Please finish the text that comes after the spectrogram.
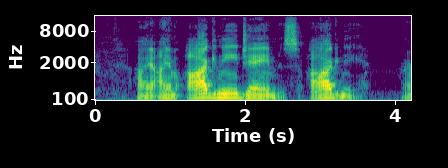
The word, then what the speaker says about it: Agni: By the way, I'm gonna I'm changing the pronunciation of my name. It's no I am no longer Agy James. I am Agny. Agny James. I've decided to get rid of the Chicago accent. I'm going back to to my my Hindu roots.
